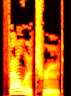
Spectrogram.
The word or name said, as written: falatrude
